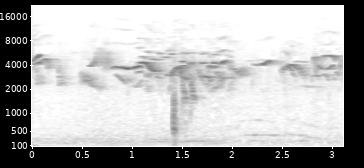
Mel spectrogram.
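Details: Oriental magpie-robin, a contest songbird, in continuous rich warbling with overlapping whistled phrases. One sharp click sounds midway. Used as a lure to stir other magpie-robins.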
